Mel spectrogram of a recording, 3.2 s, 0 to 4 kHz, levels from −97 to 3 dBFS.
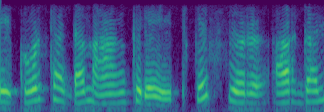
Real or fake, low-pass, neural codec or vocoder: fake; 3.6 kHz; codec, 16 kHz, 8 kbps, FreqCodec, smaller model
